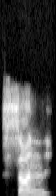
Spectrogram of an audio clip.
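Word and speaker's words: sun: de sol y hijo sol se pronuncia son y se escribe s u n y la palabra son que es hijo se escribe s o n pero ambas se pronuncian prácticamente iguales son y son notan diferencia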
